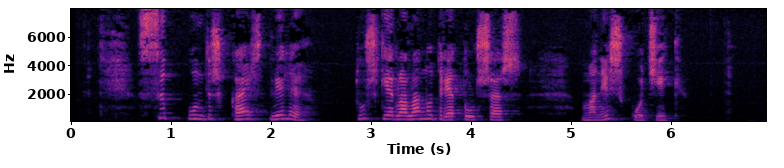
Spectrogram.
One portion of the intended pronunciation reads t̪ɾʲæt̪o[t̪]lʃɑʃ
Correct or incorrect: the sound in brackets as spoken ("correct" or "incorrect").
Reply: incorrect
